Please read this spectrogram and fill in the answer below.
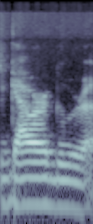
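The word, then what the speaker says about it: Gawr Gura: The name is pronounced Gauragura. Okay.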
